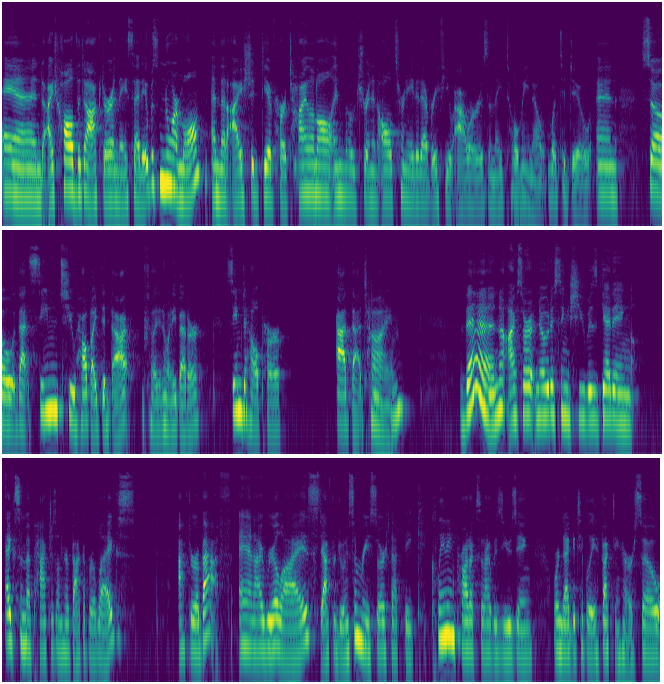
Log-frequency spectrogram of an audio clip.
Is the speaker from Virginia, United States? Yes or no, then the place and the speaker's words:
no; New Jersey, United States; we PCS'd back to the United States and we went back to my home state of New Jersey.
